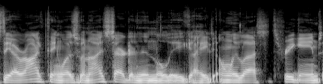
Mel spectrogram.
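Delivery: ordinary talk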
